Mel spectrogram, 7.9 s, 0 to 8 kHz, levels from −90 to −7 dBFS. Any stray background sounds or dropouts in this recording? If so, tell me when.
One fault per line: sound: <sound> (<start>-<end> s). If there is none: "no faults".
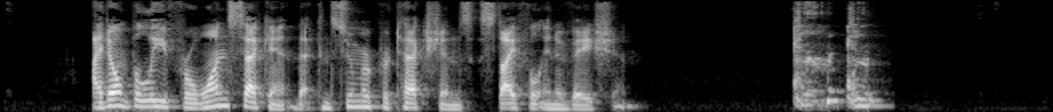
sound: cough (5.9-6.7 s)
